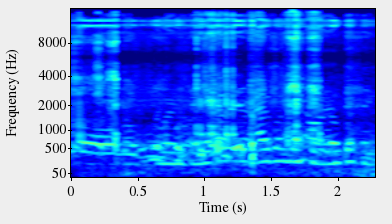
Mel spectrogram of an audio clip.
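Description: Several people talking at once in indistinct, overlapping chatter, with no single voice standing out.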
